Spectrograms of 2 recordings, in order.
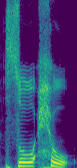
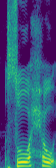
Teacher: H kecil dilafalkan dari bagian tengah tenggorokan, ya. Dia memiliki karakteristik nafas yang berbisik, mengalir dengan berbisik.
